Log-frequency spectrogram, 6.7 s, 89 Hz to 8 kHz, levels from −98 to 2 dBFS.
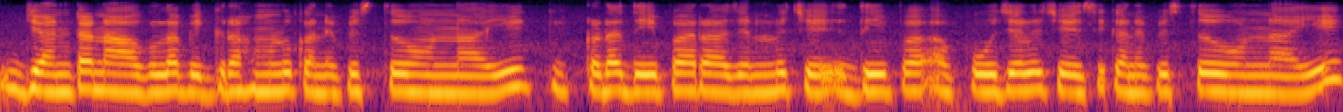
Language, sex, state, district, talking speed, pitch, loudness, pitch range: Telugu, female, Andhra Pradesh, Srikakulam, 100 wpm, 210 Hz, -16 LUFS, 200-215 Hz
